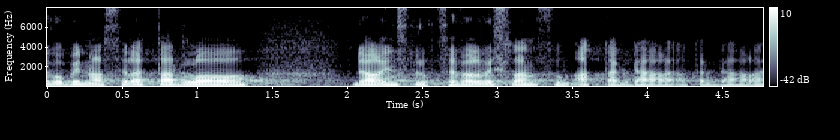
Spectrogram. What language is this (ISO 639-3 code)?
ces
